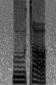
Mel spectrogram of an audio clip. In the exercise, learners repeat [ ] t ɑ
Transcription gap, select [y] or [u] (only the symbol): u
